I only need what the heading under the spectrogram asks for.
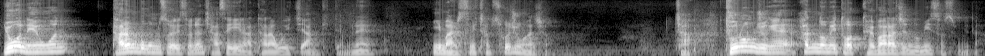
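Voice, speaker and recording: A man's voice: mid-range voice, sing-song, a little fast, dark tone. A male pastor giving a dawn service sermon, retelling the story vividly with acted quotes.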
